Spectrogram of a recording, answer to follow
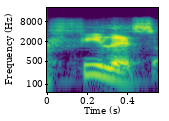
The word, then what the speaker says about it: Felix: But they pronounce his name in the dub as Felix. So. And sometimes in the sub they do too, and sometimes they pronounce it as Felis, or at least they wrote Felis in the subtitles.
